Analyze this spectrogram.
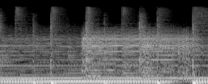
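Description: Rock music with guitar over a held bass line and drum hits, with a brief cymbal-like wash about a second in.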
